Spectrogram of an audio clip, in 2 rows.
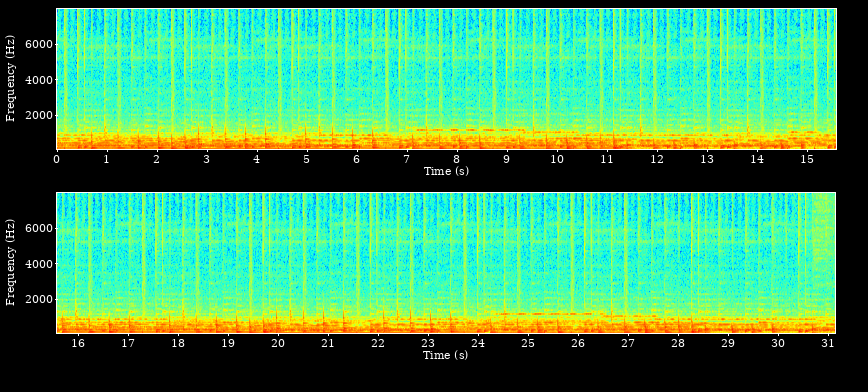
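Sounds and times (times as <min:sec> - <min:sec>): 
ambient sound for chakras: 0:00.0 - 0:31.1.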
